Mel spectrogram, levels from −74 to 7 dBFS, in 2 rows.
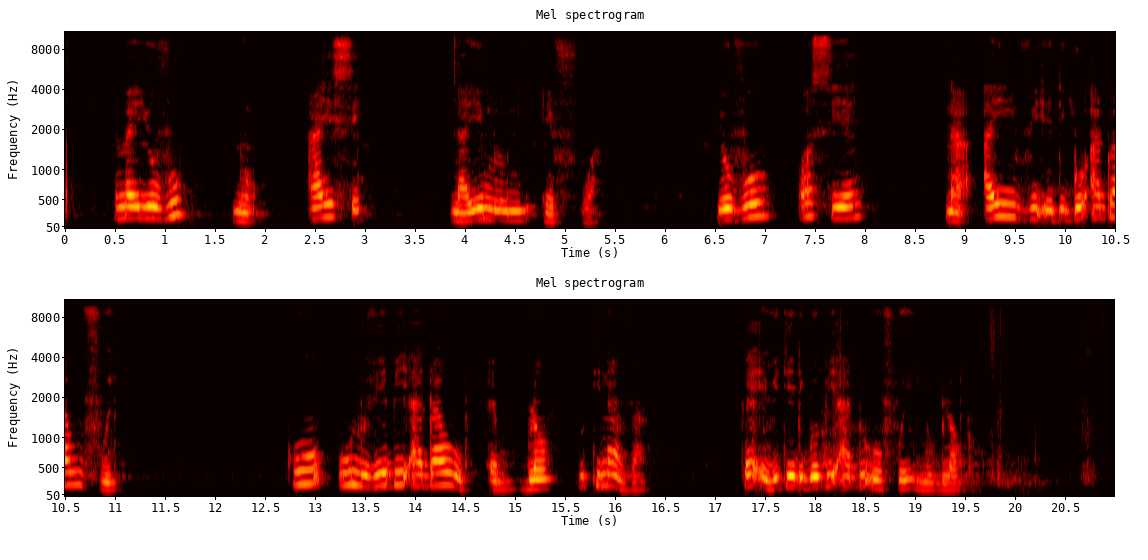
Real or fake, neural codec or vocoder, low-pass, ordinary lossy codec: real; none; 9.9 kHz; AAC, 48 kbps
